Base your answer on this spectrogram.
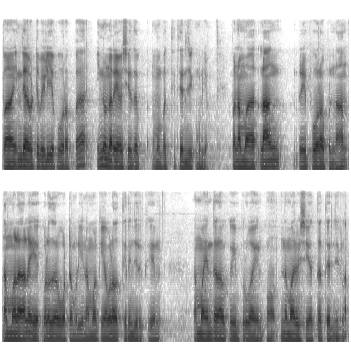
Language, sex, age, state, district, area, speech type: Tamil, male, 18-30, Tamil Nadu, Sivaganga, rural, spontaneous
